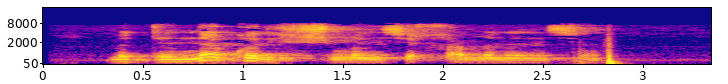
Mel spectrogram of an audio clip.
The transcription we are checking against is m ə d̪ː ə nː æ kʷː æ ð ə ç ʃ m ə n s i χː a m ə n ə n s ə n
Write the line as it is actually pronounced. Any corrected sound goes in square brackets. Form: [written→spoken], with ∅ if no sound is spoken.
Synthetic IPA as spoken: m ə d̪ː ə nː æ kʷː æ ð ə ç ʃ m ə n s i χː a m ə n ə n s ə n

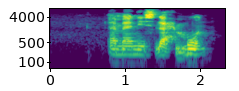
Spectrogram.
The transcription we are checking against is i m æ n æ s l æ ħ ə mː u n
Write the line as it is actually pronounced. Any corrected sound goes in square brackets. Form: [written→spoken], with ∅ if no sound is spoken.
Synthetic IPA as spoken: [i→æ] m æ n [æ→i] s l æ ħ ə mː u n

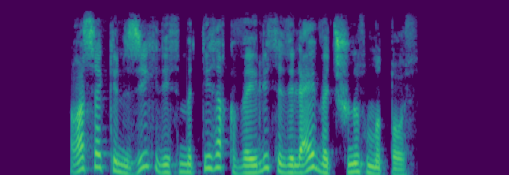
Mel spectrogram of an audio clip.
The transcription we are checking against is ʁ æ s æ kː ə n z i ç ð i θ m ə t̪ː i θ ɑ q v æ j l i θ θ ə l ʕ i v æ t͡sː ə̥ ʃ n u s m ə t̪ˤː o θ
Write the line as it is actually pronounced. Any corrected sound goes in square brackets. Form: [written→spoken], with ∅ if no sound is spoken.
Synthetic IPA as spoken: ʁ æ s æ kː ə n z i ç ð i θ m ə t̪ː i θ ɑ q v æ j l i θ [θ→ð] ə l ʕ i v æ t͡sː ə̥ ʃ n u [s→θ] m ə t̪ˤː o θ

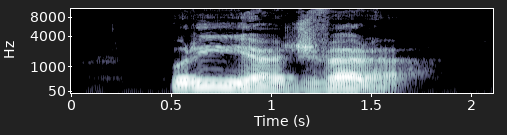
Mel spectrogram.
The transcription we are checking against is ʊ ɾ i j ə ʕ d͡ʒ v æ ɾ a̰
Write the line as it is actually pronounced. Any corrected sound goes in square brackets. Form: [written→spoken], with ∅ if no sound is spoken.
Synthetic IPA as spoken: ʊ ɾ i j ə ʕ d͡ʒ v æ ɾ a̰

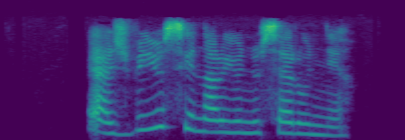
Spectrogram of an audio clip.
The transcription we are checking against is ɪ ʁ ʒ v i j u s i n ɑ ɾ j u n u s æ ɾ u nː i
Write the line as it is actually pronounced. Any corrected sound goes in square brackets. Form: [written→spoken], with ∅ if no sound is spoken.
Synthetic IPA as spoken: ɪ [ʁ→ʕ] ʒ v i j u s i n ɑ ɾ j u n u s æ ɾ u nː i

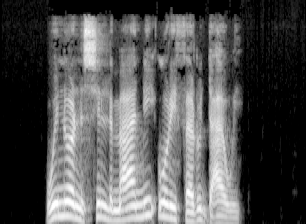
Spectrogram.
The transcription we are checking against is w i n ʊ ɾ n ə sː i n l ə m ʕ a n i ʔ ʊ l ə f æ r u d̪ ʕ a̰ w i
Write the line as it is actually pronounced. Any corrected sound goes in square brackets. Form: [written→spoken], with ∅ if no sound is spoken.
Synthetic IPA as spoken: w i n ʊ ɾ n ə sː i n l ə m ʕ a n i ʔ ʊ [l→ɾ] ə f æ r u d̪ ʕ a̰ w i

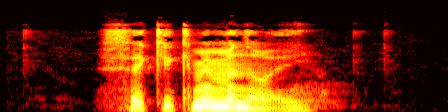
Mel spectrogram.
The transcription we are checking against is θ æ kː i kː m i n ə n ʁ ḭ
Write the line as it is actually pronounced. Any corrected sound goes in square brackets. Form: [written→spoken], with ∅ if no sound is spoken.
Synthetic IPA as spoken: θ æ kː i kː m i [n→m] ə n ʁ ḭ

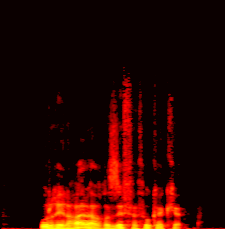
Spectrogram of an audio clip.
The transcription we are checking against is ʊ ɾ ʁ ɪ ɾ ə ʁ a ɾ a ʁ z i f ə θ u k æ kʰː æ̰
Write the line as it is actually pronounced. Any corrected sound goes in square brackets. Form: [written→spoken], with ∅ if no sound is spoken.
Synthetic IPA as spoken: ʊ ɾ ʁ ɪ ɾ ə ʁ a ɾ a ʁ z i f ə θ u k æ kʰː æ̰

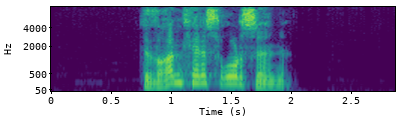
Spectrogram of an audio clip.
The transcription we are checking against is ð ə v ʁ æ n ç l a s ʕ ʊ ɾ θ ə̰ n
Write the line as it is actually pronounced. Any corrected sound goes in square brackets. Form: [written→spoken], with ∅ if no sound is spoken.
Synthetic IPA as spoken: [ð→θ] ə v ʁ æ [n→m] ç [l→ɾ] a s [ʕ→ʁ] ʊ ɾ [θ→s] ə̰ n

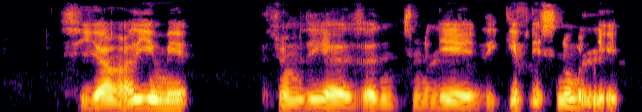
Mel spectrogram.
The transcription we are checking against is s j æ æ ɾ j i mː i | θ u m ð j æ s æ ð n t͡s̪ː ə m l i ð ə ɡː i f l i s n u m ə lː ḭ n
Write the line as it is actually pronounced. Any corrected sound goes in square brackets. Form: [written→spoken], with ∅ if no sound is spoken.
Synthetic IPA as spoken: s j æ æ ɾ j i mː i | θ u m ð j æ [s→z] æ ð n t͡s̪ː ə m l i ð ə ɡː i f l i s n u m ə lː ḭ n

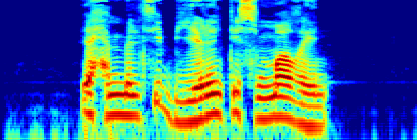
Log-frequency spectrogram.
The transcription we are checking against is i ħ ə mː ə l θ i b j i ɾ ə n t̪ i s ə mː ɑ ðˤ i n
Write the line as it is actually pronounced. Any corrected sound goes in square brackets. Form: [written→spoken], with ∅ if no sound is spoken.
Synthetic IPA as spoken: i ħ ə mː ə l θ i b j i ɾ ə n t̪ i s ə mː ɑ ðˤ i n

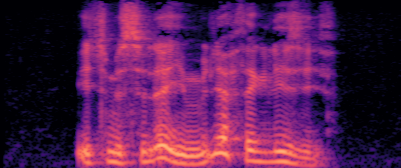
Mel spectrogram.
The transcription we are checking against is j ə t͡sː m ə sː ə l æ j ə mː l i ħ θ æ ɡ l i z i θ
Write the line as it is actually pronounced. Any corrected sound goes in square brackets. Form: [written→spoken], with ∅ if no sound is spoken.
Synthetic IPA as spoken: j ə t͡sː m ə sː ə l æ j ə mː l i ħ θ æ ɡ l i z i θ

